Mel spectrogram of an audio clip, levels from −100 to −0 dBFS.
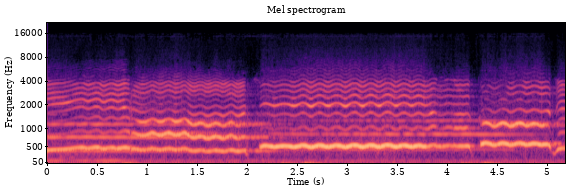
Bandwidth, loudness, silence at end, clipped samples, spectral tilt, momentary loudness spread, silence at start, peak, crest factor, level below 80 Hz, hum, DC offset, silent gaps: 6 kHz; -19 LUFS; 0 s; under 0.1%; -5.5 dB/octave; 7 LU; 0 s; -8 dBFS; 10 dB; -44 dBFS; none; under 0.1%; none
